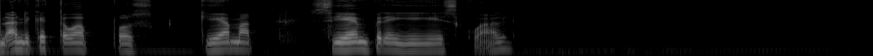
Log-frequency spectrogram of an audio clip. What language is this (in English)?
Tetelcingo Nahuatl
